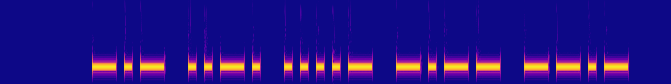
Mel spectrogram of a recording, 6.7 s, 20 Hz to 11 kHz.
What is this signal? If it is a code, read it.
Morse code, heard as a keyed tone, about 15 wpm, 700 Hz. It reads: KF4YQ
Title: USA Call Signs - 5 Characters - Repeated 2x - 15wpm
